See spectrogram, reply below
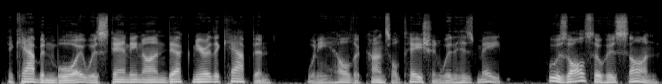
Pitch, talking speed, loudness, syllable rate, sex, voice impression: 100 Hz, 210 wpm, -19 LUFS, 5.2 syllables/s, male, masculine, adult-like, slightly thick, slightly intellectual, sincere, calm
